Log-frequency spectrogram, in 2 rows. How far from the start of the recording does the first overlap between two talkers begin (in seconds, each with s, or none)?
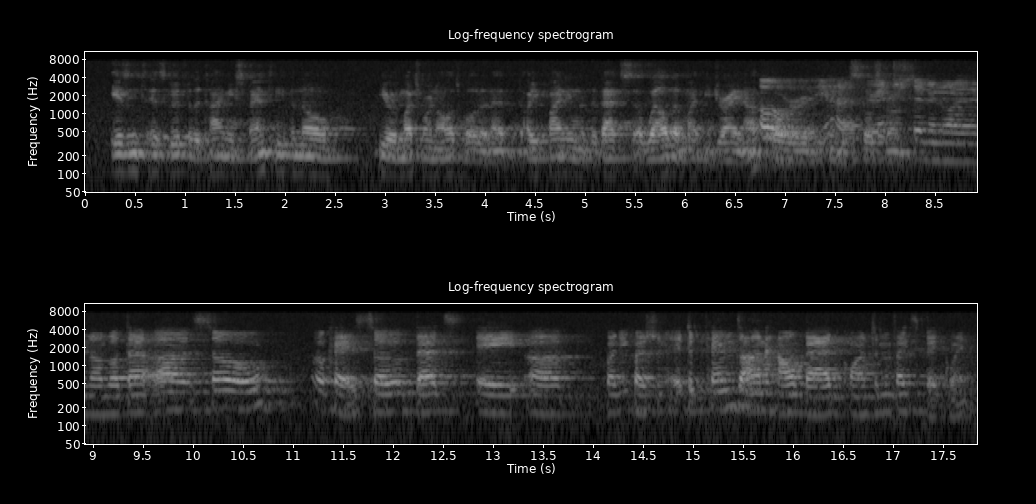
6.7 s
